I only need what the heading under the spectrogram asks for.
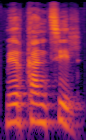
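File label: "merkantil", Azerbaijani; Orfoqrafiya Lüğəti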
